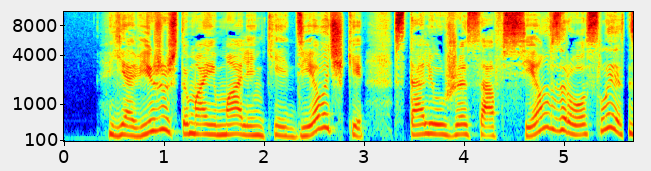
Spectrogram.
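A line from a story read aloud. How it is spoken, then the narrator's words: Laughing mother. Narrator (Russian): засмеялась мама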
